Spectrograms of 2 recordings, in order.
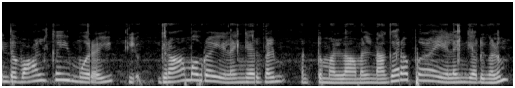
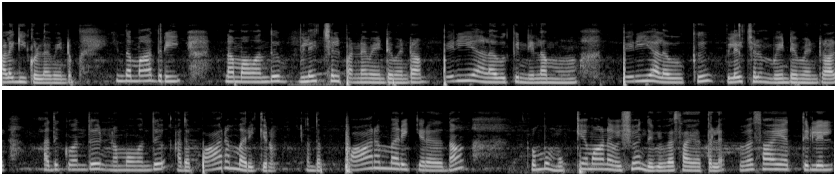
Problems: constant background noise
